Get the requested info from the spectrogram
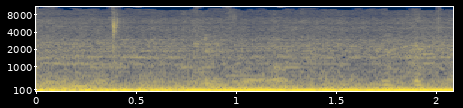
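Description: Carburetted car engine idling with a steady low rumble, heard from inside the cabin.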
